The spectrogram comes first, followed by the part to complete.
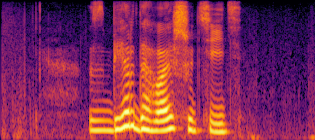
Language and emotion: Russian, neutral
